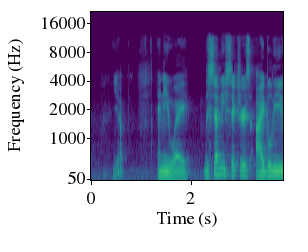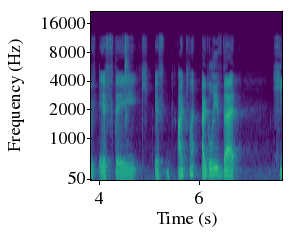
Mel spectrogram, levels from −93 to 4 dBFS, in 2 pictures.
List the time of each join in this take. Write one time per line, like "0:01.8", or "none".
0:02.2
